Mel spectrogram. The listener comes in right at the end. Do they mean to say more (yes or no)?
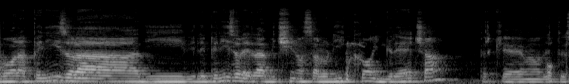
no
